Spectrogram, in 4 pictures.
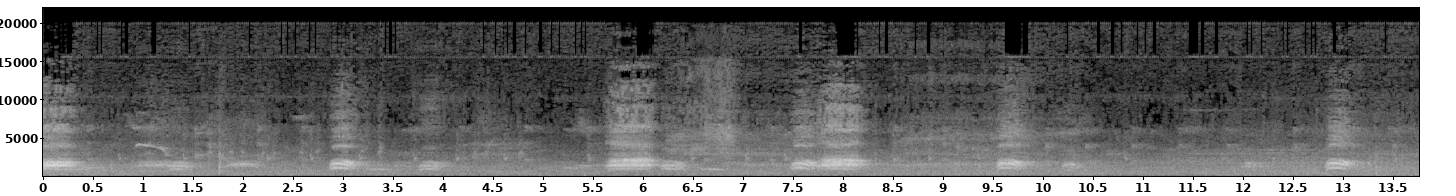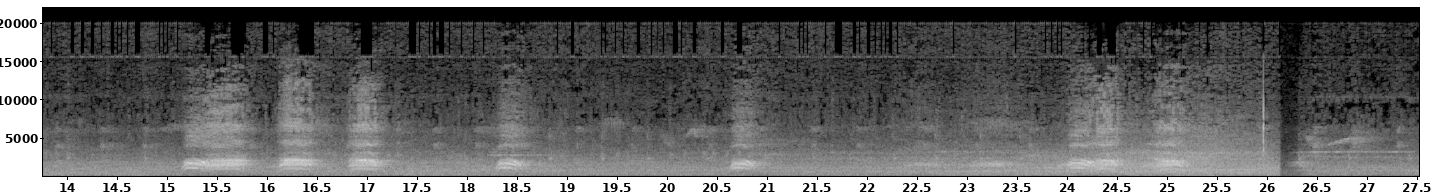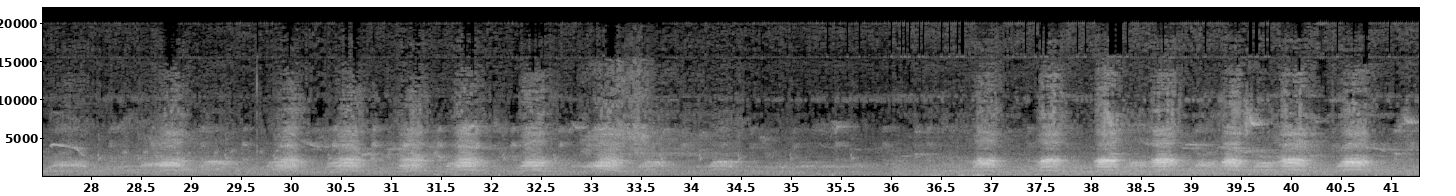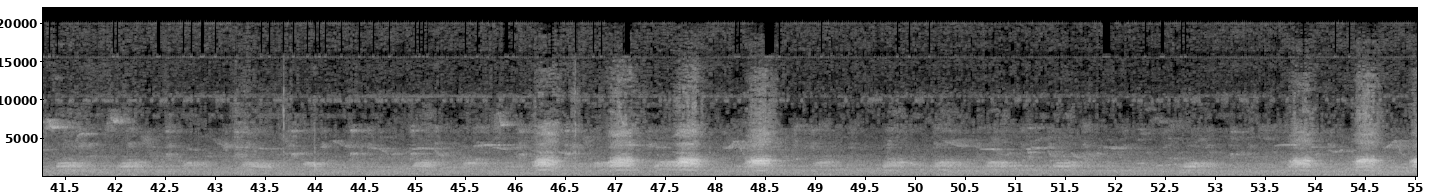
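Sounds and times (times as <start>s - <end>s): crows cawing: 0.0s - 2.2s, 2.9s - 4.1s, 5.6s - 6.8s, 7.5s - 8.4s, 9.5s - 10.4s, 12.8s - 13.3s, 15.2s - 17.3s, 18.3s - 18.7s, 20.6s - 21.0s, 22.4s - 25.3s, 27.7s - 34.5s, 36.9s - 44.0s, 46.2s - 51.7s, 53.7s - 55.0s
outdoor hiss: 23.1s - 28.4s.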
